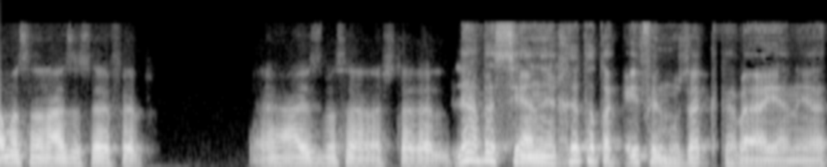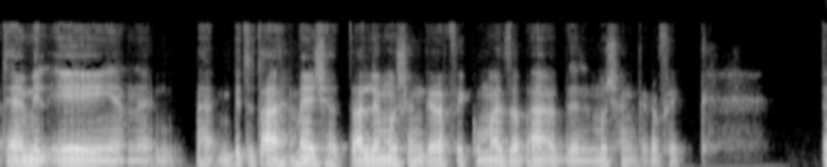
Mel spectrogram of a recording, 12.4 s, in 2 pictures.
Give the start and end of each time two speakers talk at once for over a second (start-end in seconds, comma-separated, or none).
none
